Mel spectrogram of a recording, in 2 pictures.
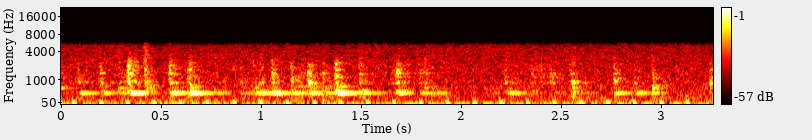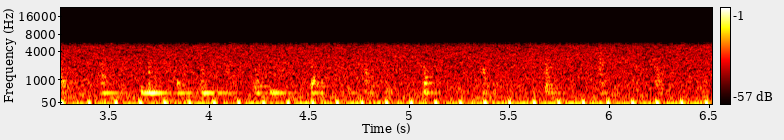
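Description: Domestic pigeons cooing, a low broken hum that is strongest in the first two seconds, with a run of quick light ticks over it.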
